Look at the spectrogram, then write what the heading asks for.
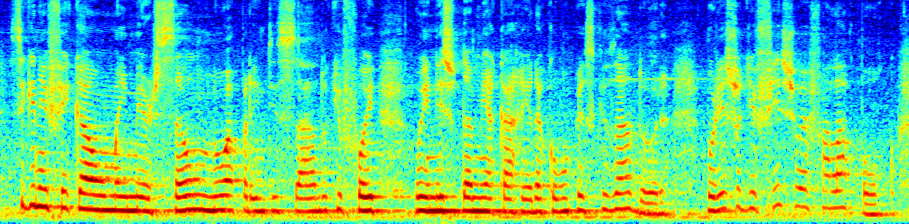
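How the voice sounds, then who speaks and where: The speech comes at a fairly slow pace with fairly even intonation, surrounded by noticeable background noise and audible room echo. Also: woman. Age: 60s. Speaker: music researcher. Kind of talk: panel talk.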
